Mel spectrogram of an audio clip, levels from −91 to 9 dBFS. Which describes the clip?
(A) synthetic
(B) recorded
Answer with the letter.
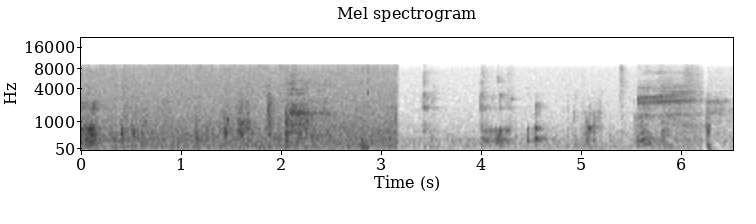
A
